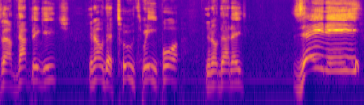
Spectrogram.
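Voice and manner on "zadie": put-on high-pitched, loud little-kid holler; kids yelling. Little kids calling their grandfather across the courtyard, yelling. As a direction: yell it out high like an excited small child. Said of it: "They're yelling at me".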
